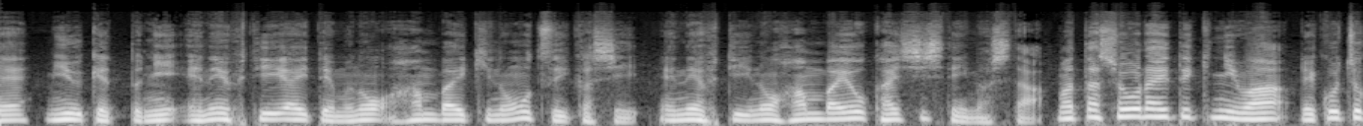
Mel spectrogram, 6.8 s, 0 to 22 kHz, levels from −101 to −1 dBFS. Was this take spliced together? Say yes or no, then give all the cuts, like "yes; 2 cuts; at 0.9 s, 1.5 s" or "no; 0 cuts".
yes; 1 cut; at 5.2 s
